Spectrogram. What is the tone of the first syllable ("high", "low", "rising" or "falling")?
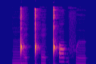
low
